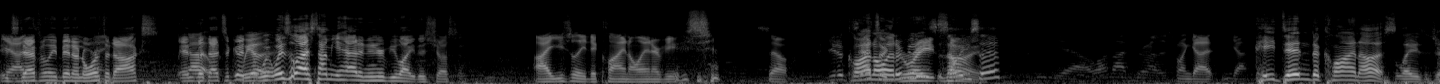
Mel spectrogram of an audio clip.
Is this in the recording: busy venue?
yes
